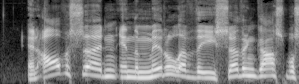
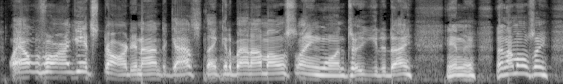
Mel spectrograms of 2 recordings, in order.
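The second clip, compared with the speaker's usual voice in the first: high, mock churchy wife voice; mimicking the wife; 7 semitones higher than usual. Preacher's wife announcing her song on air, high mock voice. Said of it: "she goes".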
